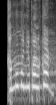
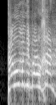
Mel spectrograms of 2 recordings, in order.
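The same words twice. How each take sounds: First: High but softened repeat of a shout; echo. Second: Put-on high, cross child's shout; annoyed yell. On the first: Valley echo answers Theo's yell, echoing. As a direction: send it back like an echo. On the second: Theo more annoyed, shouting at the voice, cross yell. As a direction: yell it at someone far away. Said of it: "Lalu dia teriak dan dia mengatakan". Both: A narrator's reading.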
